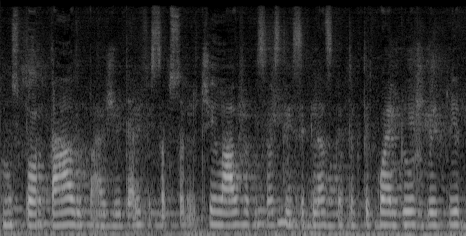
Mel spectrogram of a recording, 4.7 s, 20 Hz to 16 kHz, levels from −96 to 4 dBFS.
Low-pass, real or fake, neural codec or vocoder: 14.4 kHz; fake; codec, 44.1 kHz, 7.8 kbps, Pupu-Codec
